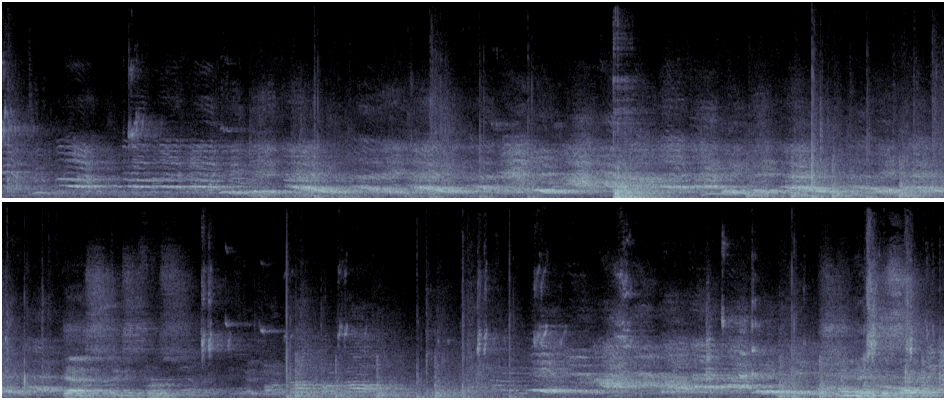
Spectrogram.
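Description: Sneakers squeak sharply on a hardwood court, over and over.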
